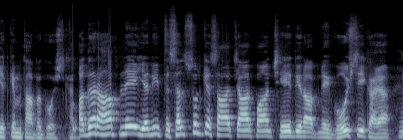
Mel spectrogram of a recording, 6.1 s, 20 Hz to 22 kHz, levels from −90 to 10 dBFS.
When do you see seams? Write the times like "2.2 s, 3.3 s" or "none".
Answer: 1.1 s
